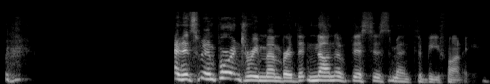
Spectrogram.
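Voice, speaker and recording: A man with a slightly high voice reads his own verse very slowly and deliberately. He speaks with many restarts when he chats. The sound is dry and close, with no room around it. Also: very animated, dry recording. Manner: slow, deliberate, with halting restarts in chat. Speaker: podcast co-host. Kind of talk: reading his own rhyming poem aloud, then casual chat.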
